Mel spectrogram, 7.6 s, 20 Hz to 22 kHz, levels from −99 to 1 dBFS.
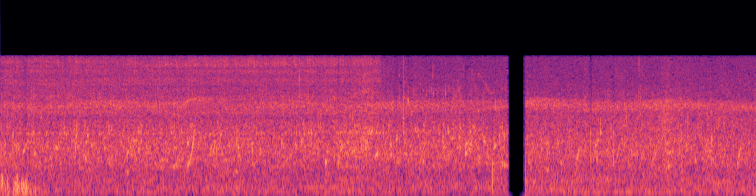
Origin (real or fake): real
